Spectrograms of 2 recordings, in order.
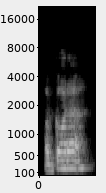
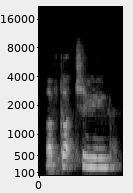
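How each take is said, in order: First: Got and to run together into gotta. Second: Got and to are said as separate full words.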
